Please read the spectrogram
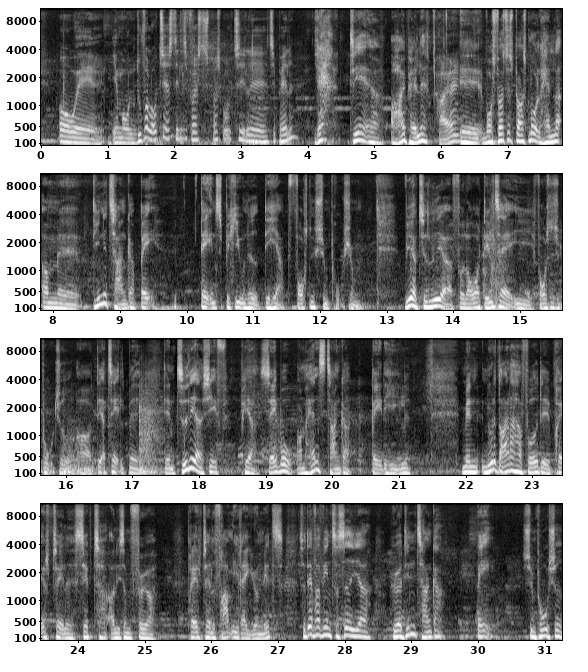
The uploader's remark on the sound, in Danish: Forskningssymposium 2022. Denne gang helt fremme på scenen, hvor vi med vores podcastudstyr fangede alle talerne.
